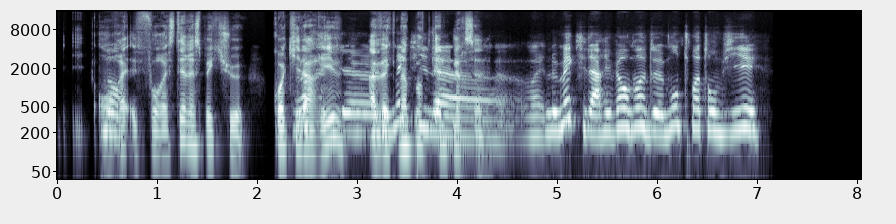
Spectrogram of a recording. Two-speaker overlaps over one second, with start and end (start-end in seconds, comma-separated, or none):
2.4-4.4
